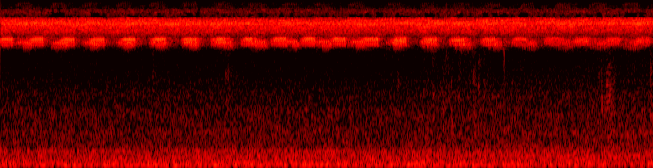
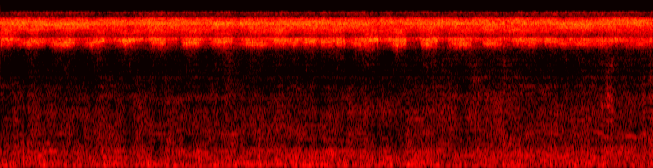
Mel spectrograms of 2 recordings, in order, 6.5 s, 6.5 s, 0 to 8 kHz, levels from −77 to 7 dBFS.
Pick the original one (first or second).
first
